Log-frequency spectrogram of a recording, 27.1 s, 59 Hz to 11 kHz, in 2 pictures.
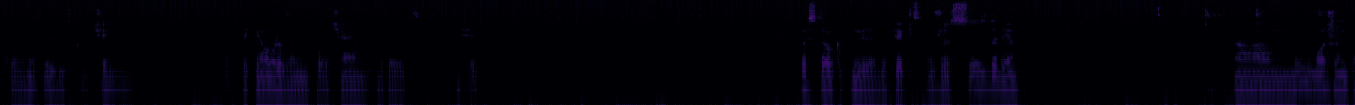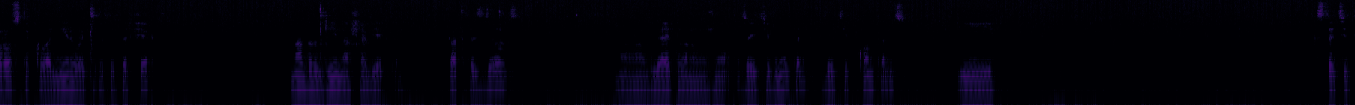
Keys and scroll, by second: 13.5 ctrl+z, 14.6 u.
